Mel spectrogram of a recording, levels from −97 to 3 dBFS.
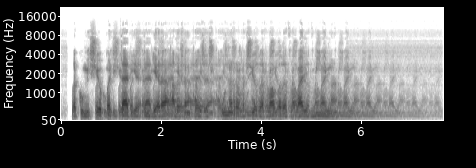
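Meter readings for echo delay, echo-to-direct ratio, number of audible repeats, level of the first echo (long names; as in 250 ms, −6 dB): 456 ms, −6.5 dB, 6, −8.0 dB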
